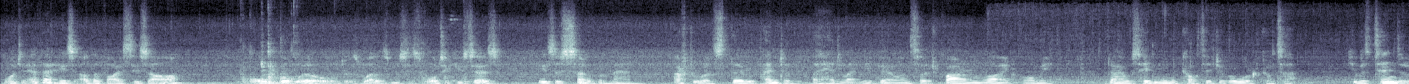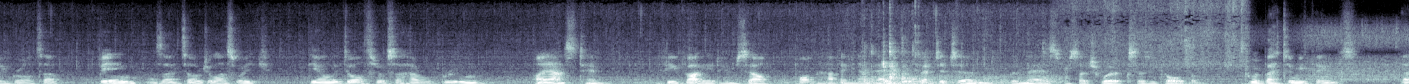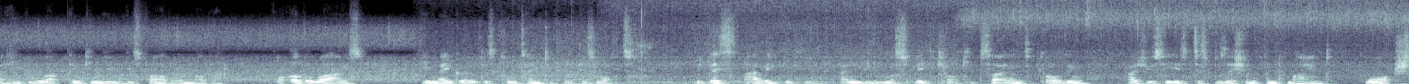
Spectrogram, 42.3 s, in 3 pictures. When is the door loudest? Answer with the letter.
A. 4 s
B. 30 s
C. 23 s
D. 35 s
C.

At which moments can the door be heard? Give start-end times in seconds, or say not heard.
2.4-4.8, 22.6-24.8, 34.5-35.4.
